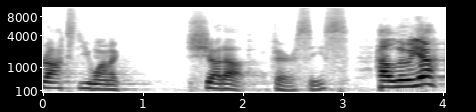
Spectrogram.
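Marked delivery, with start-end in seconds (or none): 3.4-4.0 loud, bright hallelujah; joyful exclamation. Real, not acted. Preacher exclaiming praise to congregation, loud. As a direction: burst out praising.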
